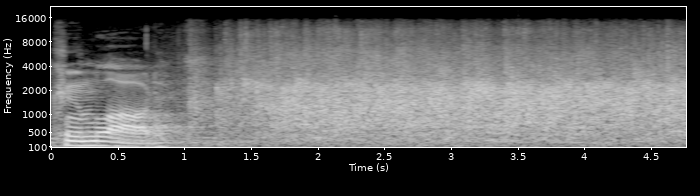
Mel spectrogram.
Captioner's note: applause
